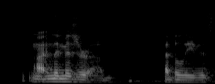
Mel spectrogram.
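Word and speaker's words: Les Misérables: Did you pronounce the S? Because you didn't. Les Miserables, I believe, is how it's supposed I was making to be pronounced.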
